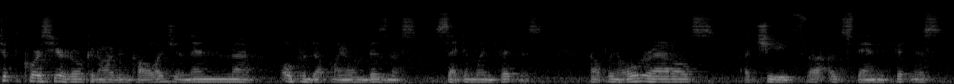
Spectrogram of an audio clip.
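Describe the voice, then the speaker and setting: In a room with audible echo, a man with a Canadian accent speaks at a moderate pace in a medium-pitched, somewhat breathy voice, dark and mellow in tone, with ordinary pitch variation. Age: 70s. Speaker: personal trainer and former soldier. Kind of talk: testimony.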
